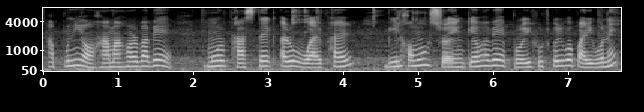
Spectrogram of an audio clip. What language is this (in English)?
Assamese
